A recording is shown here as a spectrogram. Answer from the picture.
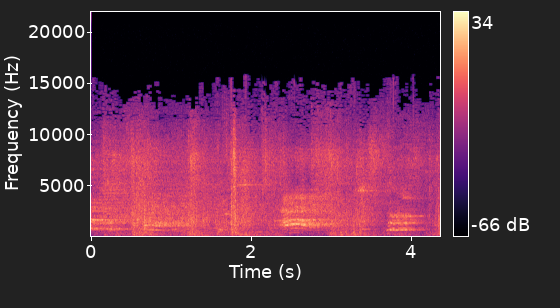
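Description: Repeated thuds and knocks of wrestlers' bodies and feet on a wrestling ring's canvas, with people's voices calling out in the hall.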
